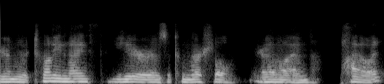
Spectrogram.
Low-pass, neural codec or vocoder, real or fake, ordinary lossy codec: 7.2 kHz; codec, 16 kHz, 1 kbps, FreqCodec, smaller model; fake; Opus, 24 kbps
